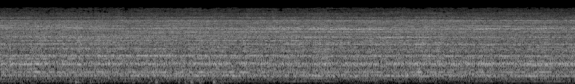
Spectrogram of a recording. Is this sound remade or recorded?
recorded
